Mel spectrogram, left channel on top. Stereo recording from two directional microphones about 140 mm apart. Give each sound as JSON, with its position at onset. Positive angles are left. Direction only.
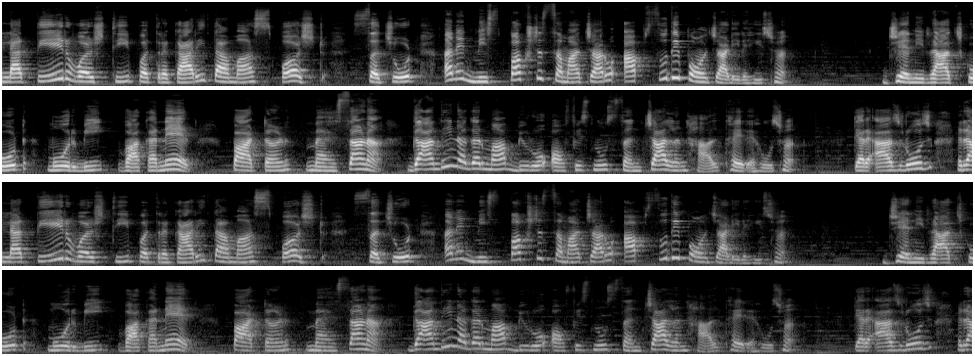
{"t": 0.0, "sound": "speech", "side_deg": 15}
{"t": 4.4, "sound": "a woman's voice", "side_deg": 55}
{"t": 5.0, "sound": "speech", "side_deg": 40}
{"t": 6.8, "sound": "speech", "side_deg": 45}
{"t": 8.9, "sound": "speech", "side_deg": 30}
{"t": 9.6, "sound": "speech", "side_deg": 40}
